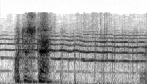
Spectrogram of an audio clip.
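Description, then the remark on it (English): The drawn-out, cat-like yowling call of a dacoit holds a steady, slightly wavering high pitch for the whole moment, with a man's brief spoken question over its beginning. “That was the call of a dacoit.”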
